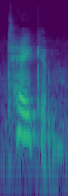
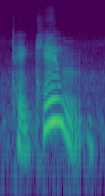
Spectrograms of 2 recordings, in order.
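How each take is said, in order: First: Take is stressed; him is short and linked. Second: Him is stressed and said separately. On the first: The speaker calls it right. "we want take him" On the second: The speaker calls it wrong. "put the emphasis on him"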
